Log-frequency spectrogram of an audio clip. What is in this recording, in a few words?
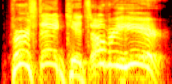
spot first aid, voice, biker; Left 4 Dead 2; survivor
